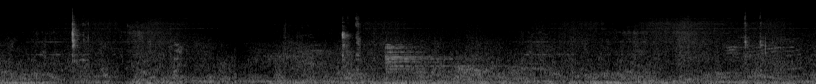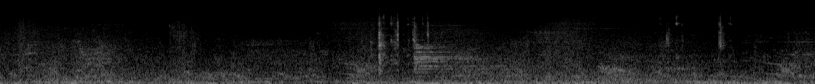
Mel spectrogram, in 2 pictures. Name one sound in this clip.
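Magic spells crackle and blast in a battle.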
